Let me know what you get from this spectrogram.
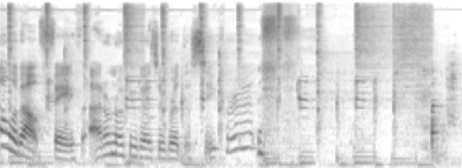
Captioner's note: laughs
